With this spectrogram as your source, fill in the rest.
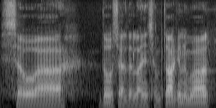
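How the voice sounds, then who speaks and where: A man from Argentina, narrating his woodturning work in a relaxed, self-mocking voice-over with many fillers. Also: deep voice, unhurried, clean tone. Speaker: woodturning channel host.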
